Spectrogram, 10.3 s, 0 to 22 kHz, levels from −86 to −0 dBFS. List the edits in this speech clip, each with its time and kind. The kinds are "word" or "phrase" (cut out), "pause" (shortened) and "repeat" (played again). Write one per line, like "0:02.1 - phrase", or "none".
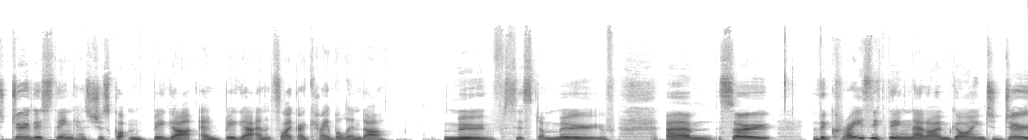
none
